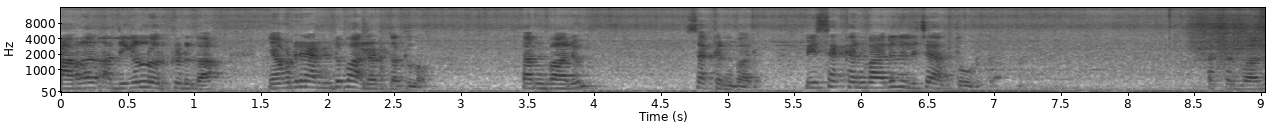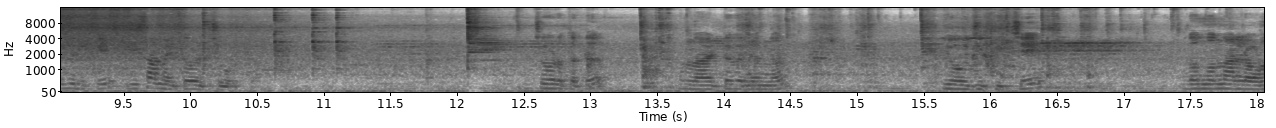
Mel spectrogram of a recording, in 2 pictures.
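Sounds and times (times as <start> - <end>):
fish sizzling in a pan: 0.0 - 11.0
spatula stirring in a pan: 13.4 - 17.4.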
